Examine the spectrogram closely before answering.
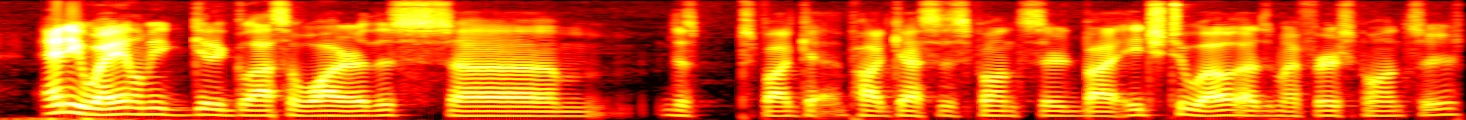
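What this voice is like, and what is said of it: Raspy, strained voice. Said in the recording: “My voice feels very raspy. Can you guys hear it? ... I feel like I'm losing my voice.”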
